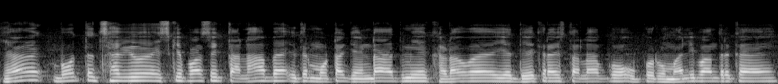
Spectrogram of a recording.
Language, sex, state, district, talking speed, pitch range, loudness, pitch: Hindi, male, Rajasthan, Bikaner, 230 wpm, 140-165 Hz, -12 LUFS, 150 Hz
